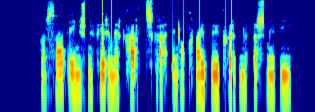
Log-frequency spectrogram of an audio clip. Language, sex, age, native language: Icelandic, female, 18-19, Icelandic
